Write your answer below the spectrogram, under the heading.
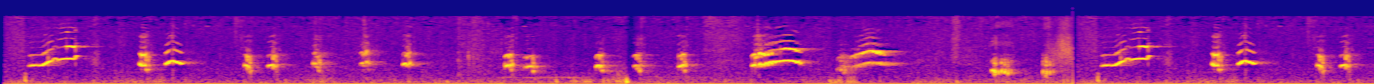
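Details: A tired, sleepy kitten gives short, high meows over and over, many with a rising and falling bend, about one every second, over a low steady background hum.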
